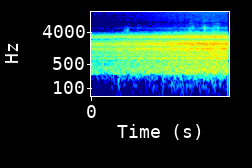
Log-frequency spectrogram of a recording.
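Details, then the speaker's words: Kenwood TS-820S with no antenna, after cleaning its Molex plugs, tuned from 2.318 down to 1.788 MHz: even static hiss builds slightly louder with no crackle or dropouts, showing band activity that was absent before. Normal receiver band noise. "I say tis no intent on it but I'm getting activity that's a good sign down to one point seven eight eight"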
